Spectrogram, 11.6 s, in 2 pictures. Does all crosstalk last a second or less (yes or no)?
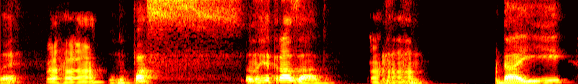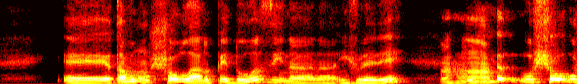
yes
